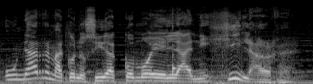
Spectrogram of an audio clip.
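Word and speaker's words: Annihilaarg: arma conocida como el anilar sí se pronuncia así tal cual bien todo con tal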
